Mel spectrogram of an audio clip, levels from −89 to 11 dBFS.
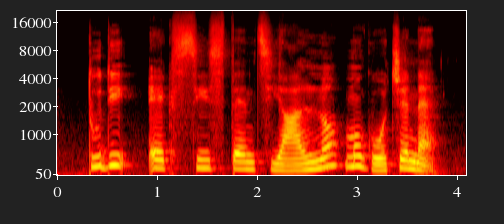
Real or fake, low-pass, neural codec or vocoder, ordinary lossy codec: fake; none; vocoder, 44.1 kHz, 128 mel bands, Pupu-Vocoder; none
